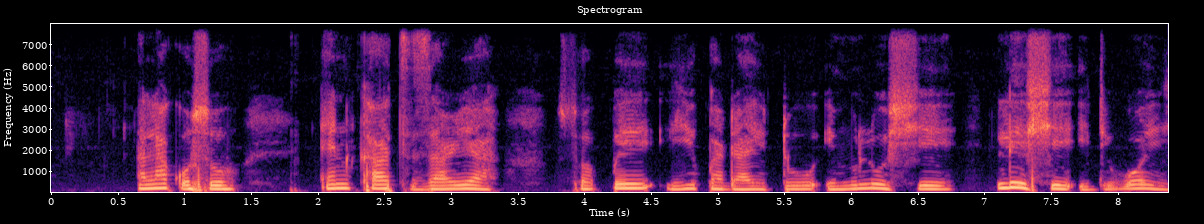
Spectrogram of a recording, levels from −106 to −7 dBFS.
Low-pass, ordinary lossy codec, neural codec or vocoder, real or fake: none; none; none; real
